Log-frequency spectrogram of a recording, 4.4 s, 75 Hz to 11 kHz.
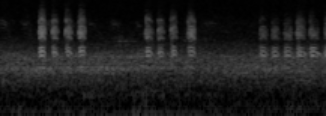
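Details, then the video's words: Grey geese (genus Anser) give three quick runs of four to five nasal, trumpeting honks, each run spaced about a second and a half apart, over faint background hiss. "Anser 1h Bird sound"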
